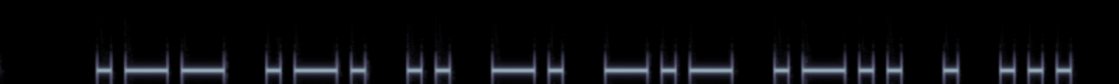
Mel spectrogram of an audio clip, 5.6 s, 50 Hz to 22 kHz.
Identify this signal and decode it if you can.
Morse code, heard as a keyed tone, about 17 wpm, 700 Hz. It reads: WRINKLES
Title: A Sound Of Thunder 17wpm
